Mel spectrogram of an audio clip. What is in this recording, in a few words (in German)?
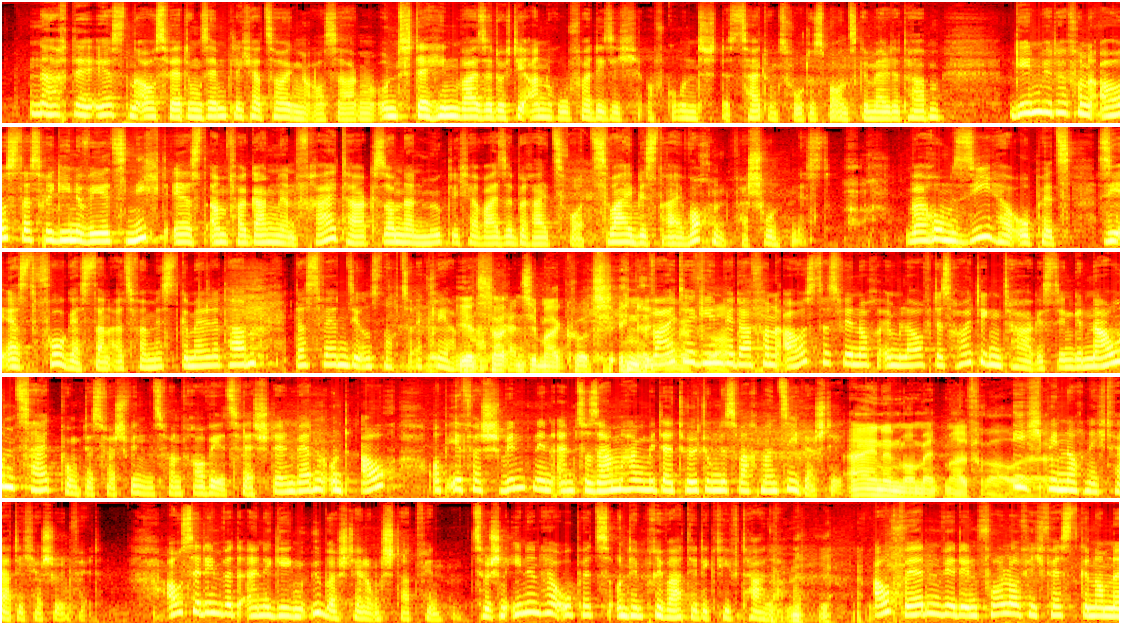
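acting, Neutral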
